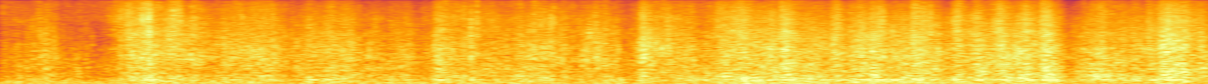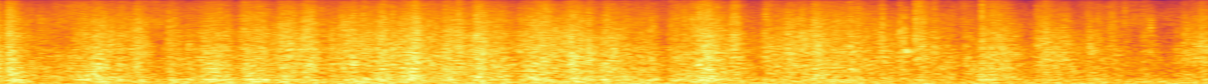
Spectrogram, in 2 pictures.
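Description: Dense crackling rustle of loose straw and hay bedding being emptied from a woven sack and pushed and spread by hand inside a wooden hog house.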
